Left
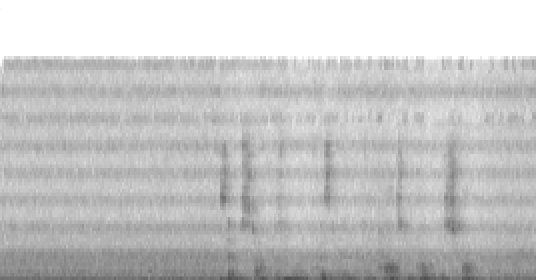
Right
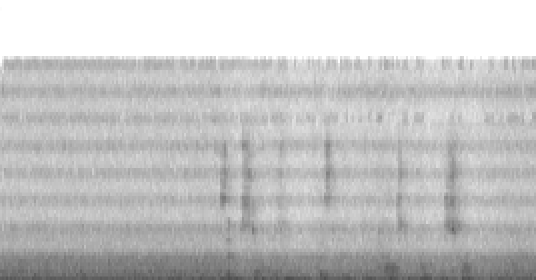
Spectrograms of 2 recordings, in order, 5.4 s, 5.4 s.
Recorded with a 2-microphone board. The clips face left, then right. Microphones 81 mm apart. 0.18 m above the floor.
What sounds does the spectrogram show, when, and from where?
2.2 s a woman speaking: 60° right (ahead or behind), 4.5 m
